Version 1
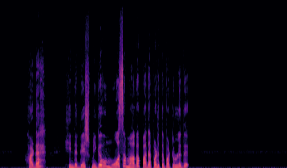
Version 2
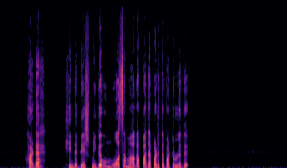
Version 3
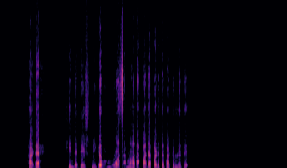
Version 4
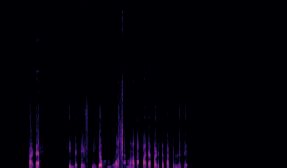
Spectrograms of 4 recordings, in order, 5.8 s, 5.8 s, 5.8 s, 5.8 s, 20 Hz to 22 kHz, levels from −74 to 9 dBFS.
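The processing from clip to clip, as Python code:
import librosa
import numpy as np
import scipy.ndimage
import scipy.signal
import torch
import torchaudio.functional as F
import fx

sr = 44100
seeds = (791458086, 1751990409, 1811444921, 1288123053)

y1 = fx.transient(x, sr, attack_db=9, sustain_db=-5)
y1 = fx.high_shelf(y1, sr, hz=5100.0, db=9.5)
y1 = F.gain(torch.from_numpy(y1), -3.0).numpy()
y2 = fx.fixed_phaser(y1, sr, hz=1300.0, stages=6)
y2 = fx.power_curve(y2, sr, exponent=1.4)
y2 = fx.robotise(y2, sr, hz=250.0)
y3 = np.clip(y2, -10.0 ** (-15.5 / 20.0), 10.0 ** (-15.5 / 20.0))
y3 = np.interp(np.arange(len(y3)), np.arange(len(y3))[::3], y3[::3])
y3 = F.gain(torch.from_numpy(y3), -5.5).numpy()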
